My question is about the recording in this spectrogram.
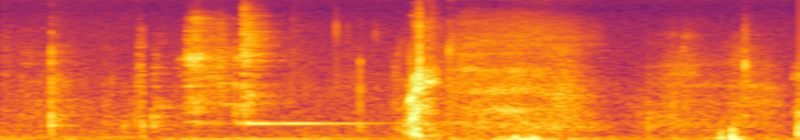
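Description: Cylinder head being lifted off an engine block and carried away: scattered knocks and handling noises, a short steady squeak-like note about a second in, and a sharper knock about halfway through.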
